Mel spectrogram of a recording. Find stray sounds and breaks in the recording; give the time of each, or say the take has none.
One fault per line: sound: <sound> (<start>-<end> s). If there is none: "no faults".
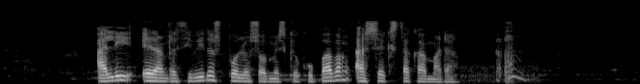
sound: throat clearing (4.9-5.4 s)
